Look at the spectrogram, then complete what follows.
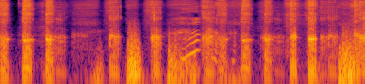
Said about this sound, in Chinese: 哇，怎么有那么多猪叫声啊？小猪接连不断的从天而降，哇，好多好多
